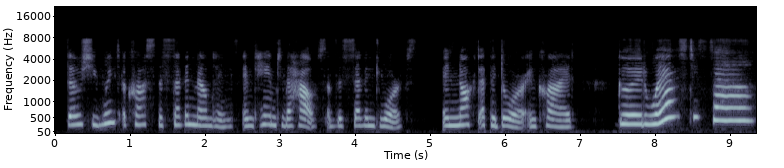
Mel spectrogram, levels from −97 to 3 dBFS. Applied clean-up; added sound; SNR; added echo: neural mask model DeepFilterNet 3.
